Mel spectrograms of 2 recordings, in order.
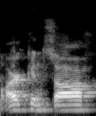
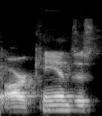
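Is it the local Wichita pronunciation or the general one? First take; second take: general; local Wichita. First: It is said the way everywhere else says it. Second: It is said the local Wichita way.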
